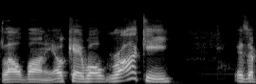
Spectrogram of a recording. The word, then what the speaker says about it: Lalvani: forgot to ask you you pronounced it correctly perfect lalvani okay well rocky is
